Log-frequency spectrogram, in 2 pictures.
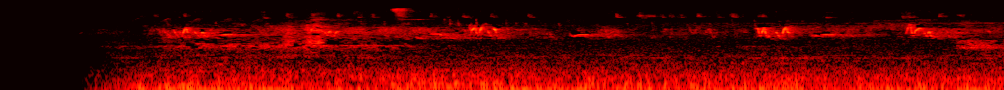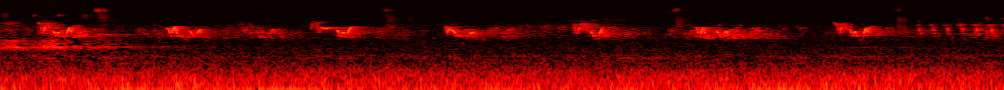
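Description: Faint songbird singing in woodland: short chirping phrases repeated about once a second over a low steady background rumble. It starts about a second in, after silence.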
